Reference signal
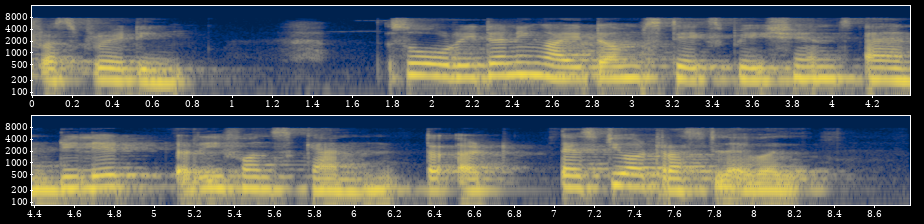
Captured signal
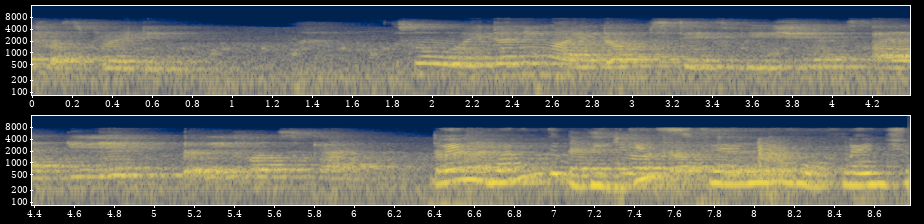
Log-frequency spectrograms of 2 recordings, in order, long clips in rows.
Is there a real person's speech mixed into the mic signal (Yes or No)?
Yes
